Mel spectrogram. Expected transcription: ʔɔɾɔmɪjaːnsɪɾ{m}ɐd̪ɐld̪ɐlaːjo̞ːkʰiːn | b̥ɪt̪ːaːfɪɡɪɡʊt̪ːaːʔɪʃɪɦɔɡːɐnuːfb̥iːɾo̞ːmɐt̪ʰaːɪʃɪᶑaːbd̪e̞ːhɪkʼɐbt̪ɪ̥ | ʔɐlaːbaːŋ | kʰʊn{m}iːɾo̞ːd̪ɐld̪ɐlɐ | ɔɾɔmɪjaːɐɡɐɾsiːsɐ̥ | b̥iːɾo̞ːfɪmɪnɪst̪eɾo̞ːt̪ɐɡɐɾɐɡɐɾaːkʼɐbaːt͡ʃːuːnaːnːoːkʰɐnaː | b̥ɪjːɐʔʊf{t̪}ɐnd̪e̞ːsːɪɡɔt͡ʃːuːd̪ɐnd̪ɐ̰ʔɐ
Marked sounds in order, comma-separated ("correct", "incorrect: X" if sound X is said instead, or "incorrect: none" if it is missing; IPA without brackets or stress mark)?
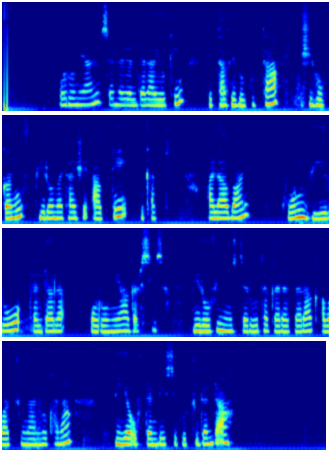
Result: incorrect: n, incorrect: b, incorrect: d̪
